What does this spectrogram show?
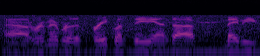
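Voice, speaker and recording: A man's voice: fairly low pitch, normal speed. Easygoing guy on ham radio, tinny narrow sound, lots of static. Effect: radio transmission. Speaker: amateur radio operator, fairly new to the hobby. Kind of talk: casual ham radio chat. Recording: narrow-band shortwave radio, clear static noise.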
